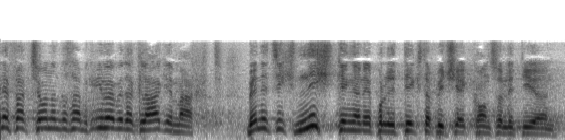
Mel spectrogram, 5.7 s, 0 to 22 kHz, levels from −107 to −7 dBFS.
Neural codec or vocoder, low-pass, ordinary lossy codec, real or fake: codec, 16 kHz in and 24 kHz out, 1 kbps, XY-Tokenizer; 7.2 kHz; none; fake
